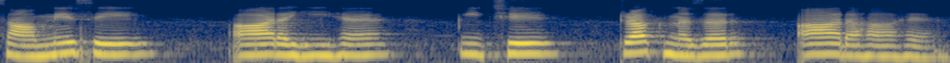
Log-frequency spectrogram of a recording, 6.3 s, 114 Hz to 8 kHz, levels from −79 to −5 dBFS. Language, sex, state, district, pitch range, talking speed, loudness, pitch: Hindi, female, Punjab, Fazilka, 195-215 Hz, 105 wpm, -17 LUFS, 205 Hz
